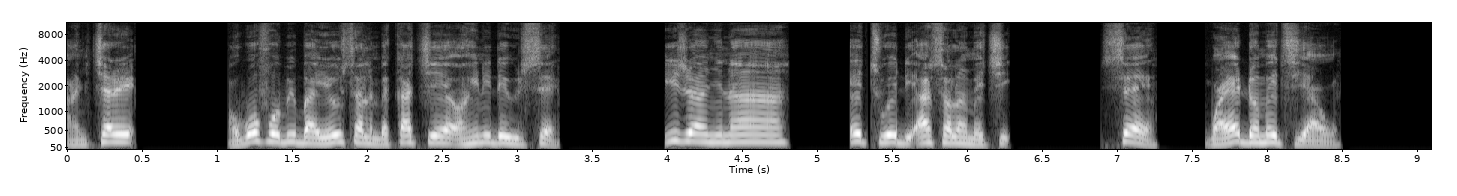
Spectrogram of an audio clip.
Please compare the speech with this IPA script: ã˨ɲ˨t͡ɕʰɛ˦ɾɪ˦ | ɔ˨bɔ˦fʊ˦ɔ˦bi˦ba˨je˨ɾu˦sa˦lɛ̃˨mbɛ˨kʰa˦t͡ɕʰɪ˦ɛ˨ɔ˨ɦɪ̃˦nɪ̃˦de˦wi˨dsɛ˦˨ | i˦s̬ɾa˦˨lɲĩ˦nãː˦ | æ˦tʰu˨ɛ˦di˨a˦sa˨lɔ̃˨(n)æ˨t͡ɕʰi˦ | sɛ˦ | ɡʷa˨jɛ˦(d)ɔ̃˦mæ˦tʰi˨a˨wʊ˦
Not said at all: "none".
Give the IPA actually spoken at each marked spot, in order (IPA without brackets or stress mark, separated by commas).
m, d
